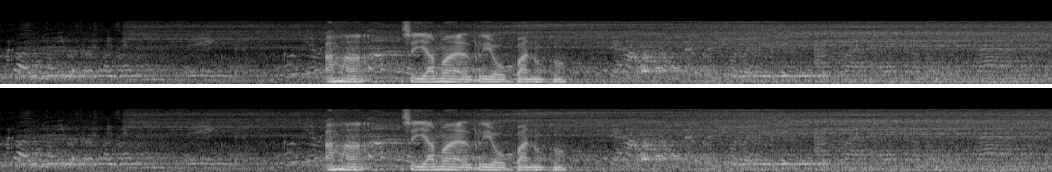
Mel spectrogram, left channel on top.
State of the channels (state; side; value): identical; both; correlation 1.00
